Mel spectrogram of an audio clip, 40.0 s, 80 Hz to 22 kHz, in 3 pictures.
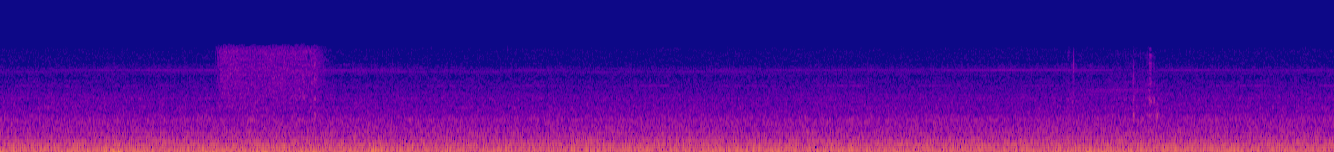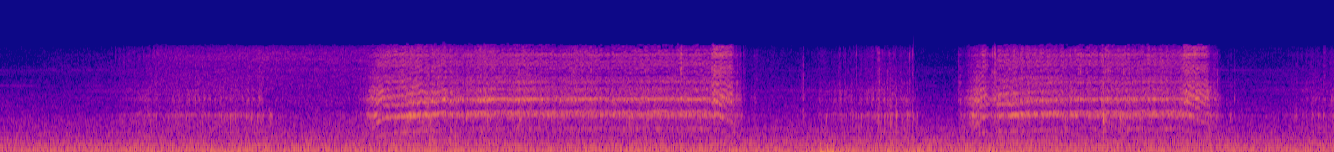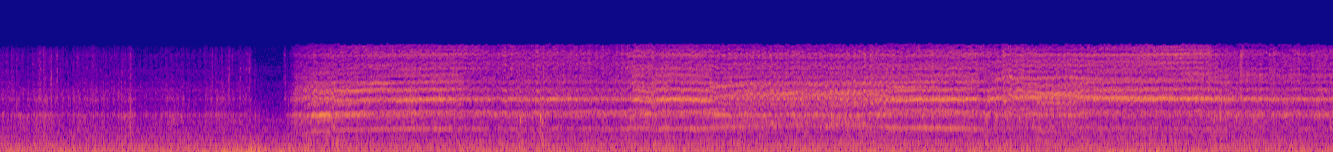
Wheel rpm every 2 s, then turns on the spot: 0, 0, 0, 0, 0, 0, 0, 10, 60, 160, 60, 50, 110, 10, 20, 150, 160, 160, 160, 160.
14-16 20-22 26-28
